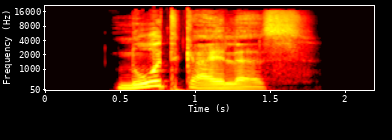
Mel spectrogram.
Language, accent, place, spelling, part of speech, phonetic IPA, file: German, Germany, Berlin, notgeiles, adjective, [ˈnoːtˌɡaɪ̯ləs], De-notgeiles.ogg
- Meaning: strong/mixed nominative/accusative neuter singular of notgeil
